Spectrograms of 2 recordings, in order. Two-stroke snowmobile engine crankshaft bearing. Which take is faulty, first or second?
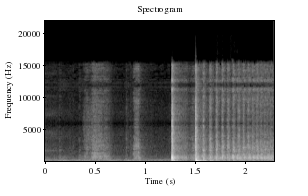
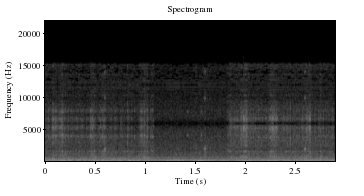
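first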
